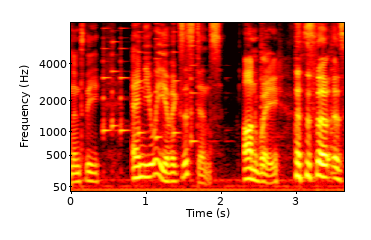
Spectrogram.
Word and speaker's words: ennui: Ennui is how you pronounce that.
